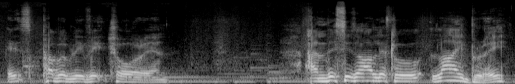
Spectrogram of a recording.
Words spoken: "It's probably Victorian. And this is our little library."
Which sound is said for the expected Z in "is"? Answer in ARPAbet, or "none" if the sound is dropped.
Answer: Z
